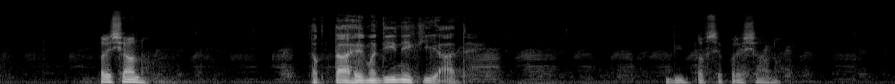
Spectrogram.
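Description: A middle-aged man answers in a worried voice, close by.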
